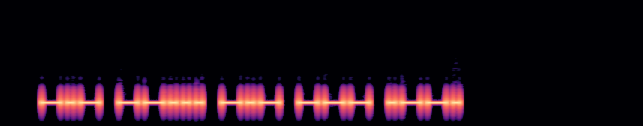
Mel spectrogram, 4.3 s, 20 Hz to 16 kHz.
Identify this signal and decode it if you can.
Morse code, heard as a keyed tone, about 28 wpm, 700 Hz. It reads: K7KOP
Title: USA Call Signs - 5 Characters - Repeated 2x - 28wpm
